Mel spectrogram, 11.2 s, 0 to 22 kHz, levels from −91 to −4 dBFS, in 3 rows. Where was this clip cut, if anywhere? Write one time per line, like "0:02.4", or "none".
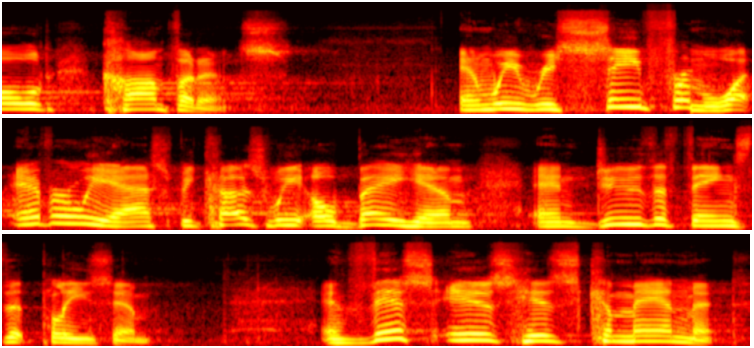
0:03.5

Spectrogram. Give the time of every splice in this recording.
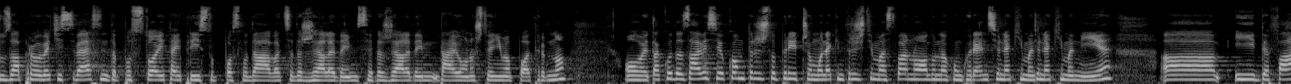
0:01.8
0:03.7
0:10.3

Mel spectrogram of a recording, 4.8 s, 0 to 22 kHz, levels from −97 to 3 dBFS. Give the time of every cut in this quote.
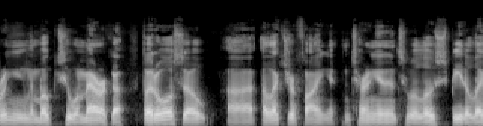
0:01.3

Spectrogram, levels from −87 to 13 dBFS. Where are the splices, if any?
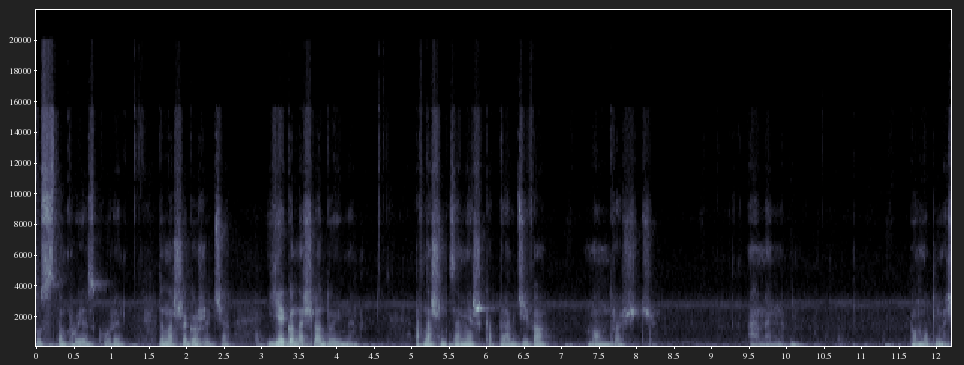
0:01.6
0:05.5

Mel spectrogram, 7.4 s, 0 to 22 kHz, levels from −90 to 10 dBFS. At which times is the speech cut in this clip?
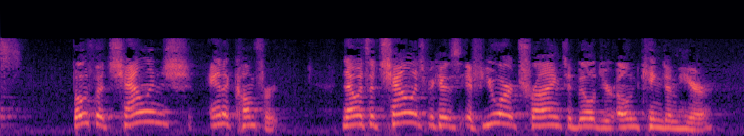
0:03.0

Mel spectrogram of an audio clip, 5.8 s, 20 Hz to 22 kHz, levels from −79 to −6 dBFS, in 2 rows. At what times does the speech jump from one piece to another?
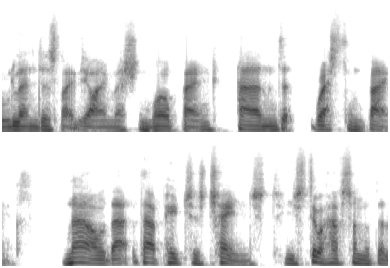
0:01.7
0:03.2

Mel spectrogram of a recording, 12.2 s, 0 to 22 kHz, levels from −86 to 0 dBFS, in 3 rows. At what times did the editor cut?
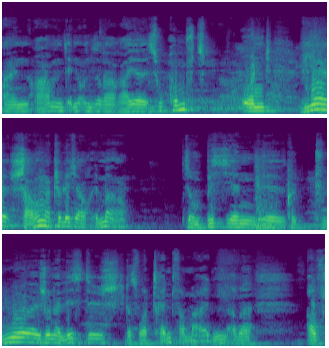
0:01.8
0:07.6
0:09.7

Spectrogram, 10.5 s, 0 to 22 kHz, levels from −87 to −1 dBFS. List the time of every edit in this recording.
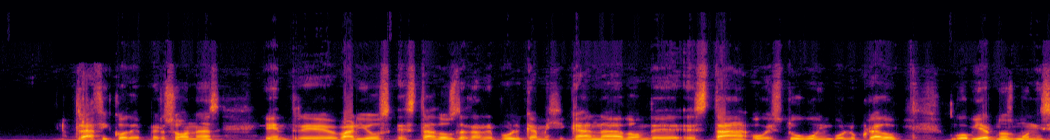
none

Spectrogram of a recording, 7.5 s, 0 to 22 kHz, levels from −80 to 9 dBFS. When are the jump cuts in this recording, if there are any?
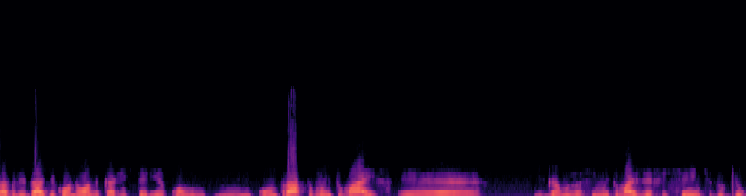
0:03.9

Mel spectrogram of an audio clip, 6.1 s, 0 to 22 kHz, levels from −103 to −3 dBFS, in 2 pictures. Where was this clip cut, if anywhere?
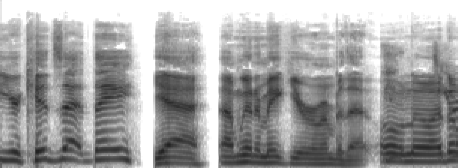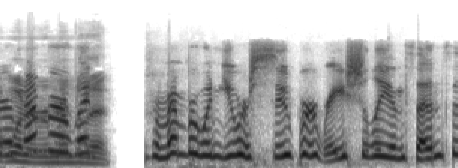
0:00.9

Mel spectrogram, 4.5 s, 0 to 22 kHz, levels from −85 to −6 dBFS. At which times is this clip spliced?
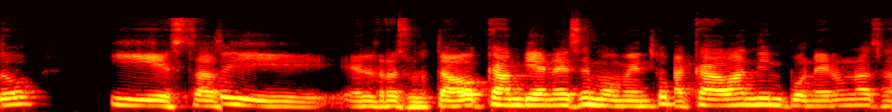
0:01.1
0:03.4

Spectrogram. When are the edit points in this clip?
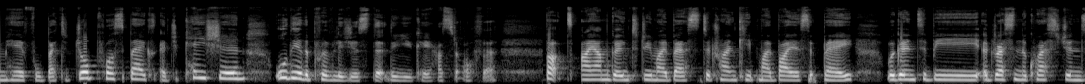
none

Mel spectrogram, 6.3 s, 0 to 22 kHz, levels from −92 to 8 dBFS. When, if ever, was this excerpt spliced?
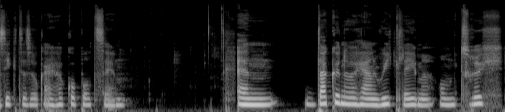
0:02.9

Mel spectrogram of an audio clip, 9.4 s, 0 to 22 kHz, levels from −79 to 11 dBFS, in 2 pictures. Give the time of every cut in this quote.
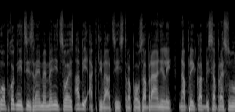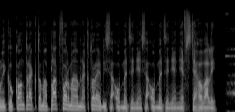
0:01.4
0:03.5
0:07.5

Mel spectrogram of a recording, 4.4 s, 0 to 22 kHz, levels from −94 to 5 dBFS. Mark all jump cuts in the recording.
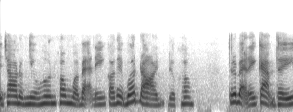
none

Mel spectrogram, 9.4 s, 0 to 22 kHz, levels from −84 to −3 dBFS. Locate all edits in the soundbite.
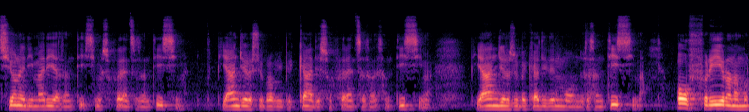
0:07.3

